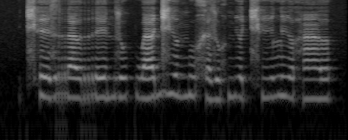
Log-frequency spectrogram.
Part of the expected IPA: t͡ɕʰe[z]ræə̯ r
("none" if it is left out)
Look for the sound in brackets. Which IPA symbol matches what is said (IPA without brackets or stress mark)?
z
